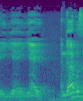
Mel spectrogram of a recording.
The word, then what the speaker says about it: Yeye: I was like yeah but then again it's pronounced yay as in why a why yay why a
